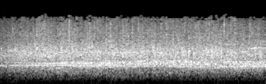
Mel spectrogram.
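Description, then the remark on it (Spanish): A large crowd of young people applauds continuously as Pope Francis sits down on the stage, a dense, steady wash of clapping that stays loud and even throughout without any voices standing out. “Cuando se sentó en el estrado, los jóvenes irrumpieron en un gran aplauso.”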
